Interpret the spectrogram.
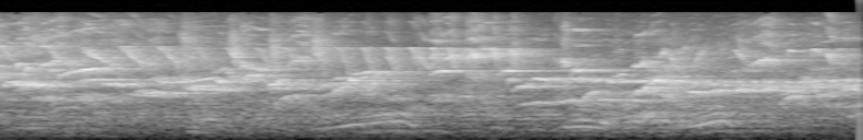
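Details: Bowing white-rumped shama in rich, unbroken song: rapid cascades of high whistles and trills layered over rhythmic chattering notes, with faint lower arched calls beneath.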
